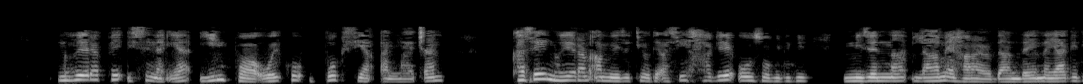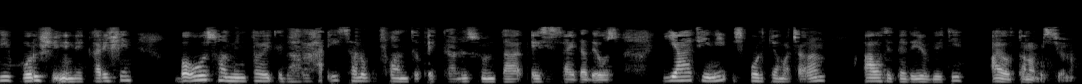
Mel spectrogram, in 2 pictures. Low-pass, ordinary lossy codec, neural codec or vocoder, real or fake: 7.2 kHz; MP3, 24 kbps; codec, 44.1 kHz, 3.4 kbps, Pupu-Codec; fake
